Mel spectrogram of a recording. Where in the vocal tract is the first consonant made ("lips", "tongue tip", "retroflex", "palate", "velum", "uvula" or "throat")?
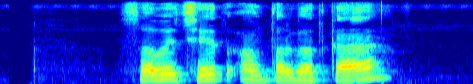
tongue tip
